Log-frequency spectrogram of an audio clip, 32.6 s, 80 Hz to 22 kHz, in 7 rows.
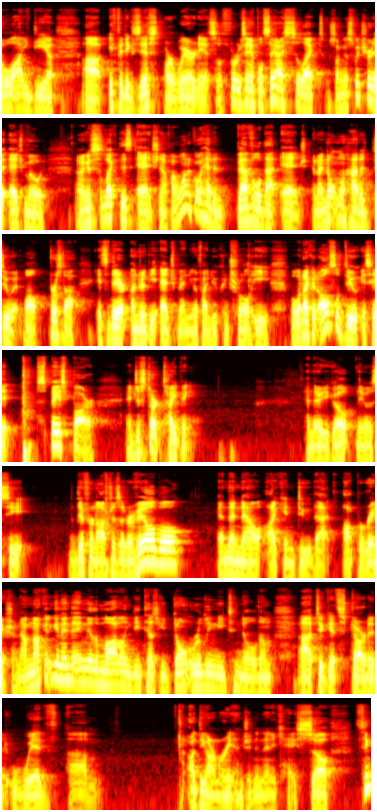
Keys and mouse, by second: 1.6-3.3 drag, 3.5 click, 4.2 ctrl+Tab, 5.5-6.5 right drag, 6.8 click, 10.4 ctrl+e, 14.4 space.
